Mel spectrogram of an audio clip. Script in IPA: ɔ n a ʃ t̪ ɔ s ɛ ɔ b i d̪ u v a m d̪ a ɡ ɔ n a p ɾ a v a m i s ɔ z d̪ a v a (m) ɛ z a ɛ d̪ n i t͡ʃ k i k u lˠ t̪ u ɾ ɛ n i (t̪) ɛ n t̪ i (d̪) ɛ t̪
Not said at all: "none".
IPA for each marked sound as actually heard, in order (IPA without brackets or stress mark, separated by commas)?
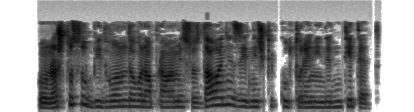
ɲ, d̪, t̪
